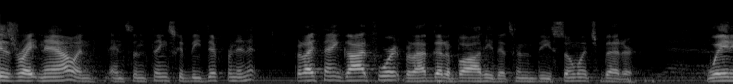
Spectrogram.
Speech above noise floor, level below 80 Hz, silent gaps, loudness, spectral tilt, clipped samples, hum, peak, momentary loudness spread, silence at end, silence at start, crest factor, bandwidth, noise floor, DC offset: 22 dB; -64 dBFS; none; -33 LUFS; -3 dB/octave; under 0.1%; none; -14 dBFS; 14 LU; 0 s; 0 s; 20 dB; 7.6 kHz; -55 dBFS; under 0.1%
